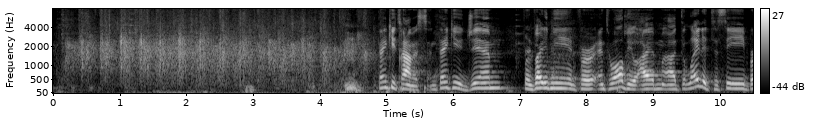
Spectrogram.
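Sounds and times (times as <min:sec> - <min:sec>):
audience applause welcoming a professor at a Berkeley and Stanford event: 0:00.0 - 0:05.2
speech: 0:04.9 - 0:10.4.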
